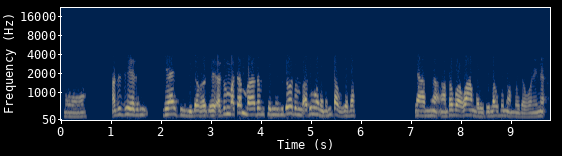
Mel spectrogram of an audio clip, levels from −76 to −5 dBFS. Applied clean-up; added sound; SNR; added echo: none; none; none; none.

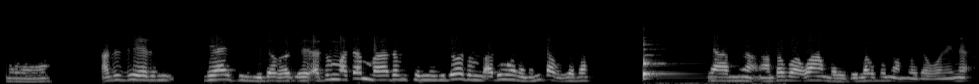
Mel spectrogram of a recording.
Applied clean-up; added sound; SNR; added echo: classical method log-MMSE.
